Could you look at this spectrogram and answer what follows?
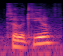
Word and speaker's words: Ntilikina: Frank Ntilikina. I believe the N is silent.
